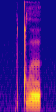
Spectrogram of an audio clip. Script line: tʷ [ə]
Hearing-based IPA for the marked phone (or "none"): ə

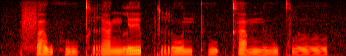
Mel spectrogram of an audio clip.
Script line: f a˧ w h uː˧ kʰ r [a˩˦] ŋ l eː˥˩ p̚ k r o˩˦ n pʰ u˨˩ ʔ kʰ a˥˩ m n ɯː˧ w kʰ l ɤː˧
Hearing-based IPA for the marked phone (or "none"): a˩˦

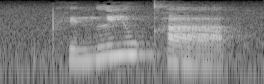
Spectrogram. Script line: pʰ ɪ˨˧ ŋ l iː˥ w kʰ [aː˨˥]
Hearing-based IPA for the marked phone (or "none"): aː˨˩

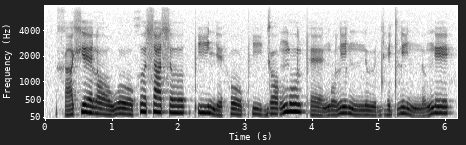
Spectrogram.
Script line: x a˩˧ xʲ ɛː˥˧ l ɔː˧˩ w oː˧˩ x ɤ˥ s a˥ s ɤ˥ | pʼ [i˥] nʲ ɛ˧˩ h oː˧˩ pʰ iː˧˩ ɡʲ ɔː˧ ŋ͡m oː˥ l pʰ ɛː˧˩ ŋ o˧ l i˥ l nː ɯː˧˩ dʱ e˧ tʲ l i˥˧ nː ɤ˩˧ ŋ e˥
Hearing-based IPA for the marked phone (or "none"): iː˥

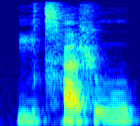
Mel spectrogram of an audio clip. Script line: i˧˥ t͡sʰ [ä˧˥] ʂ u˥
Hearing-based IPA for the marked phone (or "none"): ä˥˩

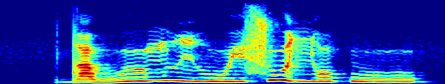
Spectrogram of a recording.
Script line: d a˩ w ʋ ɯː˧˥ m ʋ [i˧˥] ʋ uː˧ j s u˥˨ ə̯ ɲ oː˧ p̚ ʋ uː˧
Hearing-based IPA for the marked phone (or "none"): i˧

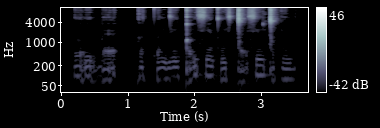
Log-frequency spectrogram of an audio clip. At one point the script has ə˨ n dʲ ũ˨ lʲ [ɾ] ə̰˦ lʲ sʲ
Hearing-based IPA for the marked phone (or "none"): ǃ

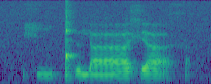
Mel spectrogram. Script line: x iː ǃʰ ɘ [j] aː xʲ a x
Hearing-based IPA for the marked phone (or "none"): j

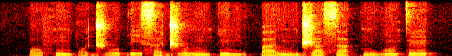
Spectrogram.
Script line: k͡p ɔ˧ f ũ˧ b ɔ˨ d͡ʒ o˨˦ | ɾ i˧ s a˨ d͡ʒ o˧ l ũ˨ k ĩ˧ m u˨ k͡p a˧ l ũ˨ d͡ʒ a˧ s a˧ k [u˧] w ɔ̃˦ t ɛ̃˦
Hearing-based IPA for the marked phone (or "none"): ũ˧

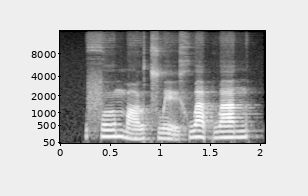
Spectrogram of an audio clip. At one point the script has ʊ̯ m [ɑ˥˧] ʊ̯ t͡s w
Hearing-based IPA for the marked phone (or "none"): ɑ˧˥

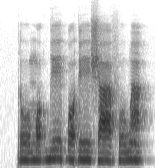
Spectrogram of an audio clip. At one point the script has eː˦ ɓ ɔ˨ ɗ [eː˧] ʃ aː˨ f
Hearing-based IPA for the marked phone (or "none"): eː˧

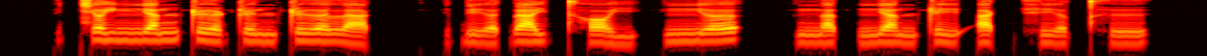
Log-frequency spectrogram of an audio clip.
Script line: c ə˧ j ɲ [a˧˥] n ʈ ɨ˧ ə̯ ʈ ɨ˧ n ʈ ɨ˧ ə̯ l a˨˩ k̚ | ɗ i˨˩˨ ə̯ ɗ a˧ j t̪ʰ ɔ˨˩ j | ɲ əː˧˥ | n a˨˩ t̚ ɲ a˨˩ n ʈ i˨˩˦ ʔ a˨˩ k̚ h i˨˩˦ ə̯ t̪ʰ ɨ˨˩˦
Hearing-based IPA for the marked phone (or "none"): a˧˥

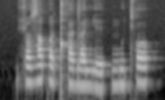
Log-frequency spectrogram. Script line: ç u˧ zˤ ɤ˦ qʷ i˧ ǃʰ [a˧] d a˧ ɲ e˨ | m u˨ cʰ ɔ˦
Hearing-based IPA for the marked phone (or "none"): a˧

